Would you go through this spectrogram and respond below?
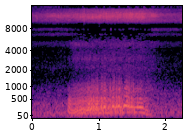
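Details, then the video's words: Pug fast asleep, snoring loudly: a single raspy, low, fluttering snore lasting about a second with a slight upward pitch drift, set between quiet breaths and a faint steady background hiss. "Snoring Pug"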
